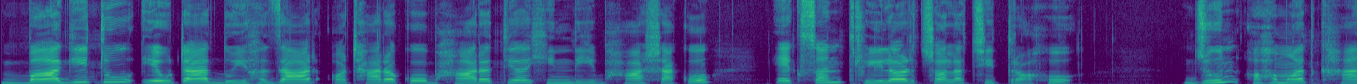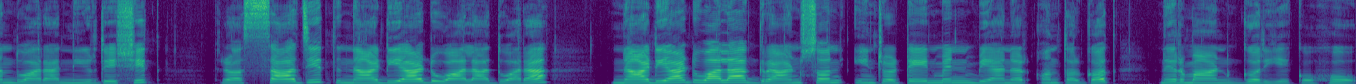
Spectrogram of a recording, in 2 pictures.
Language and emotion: Nepali, neutral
